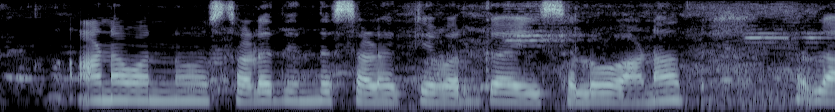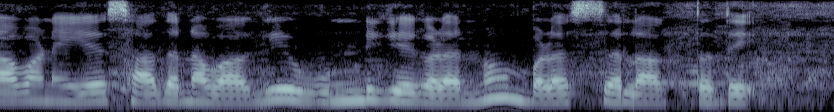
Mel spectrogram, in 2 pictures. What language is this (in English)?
Kannada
